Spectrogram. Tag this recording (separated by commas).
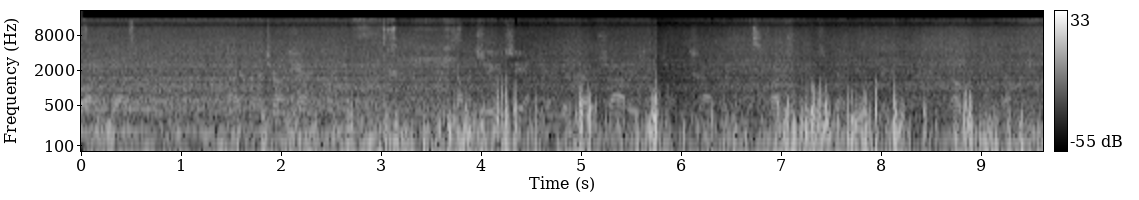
Water vehicle, Vehicle, Speech, speedboat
